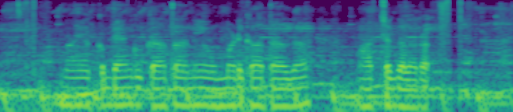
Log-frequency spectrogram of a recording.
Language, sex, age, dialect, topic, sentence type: Telugu, male, 18-24, Central/Coastal, banking, question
